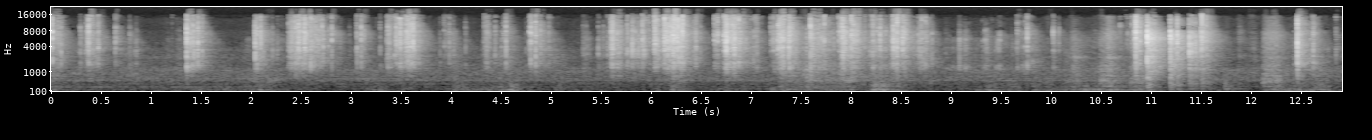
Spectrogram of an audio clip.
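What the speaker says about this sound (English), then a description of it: "And that noise is the printer." A home printer printing in the background, giving a busy run of rapid mechanical clicks and rattling bursts that come and go unevenly throughout, moderately quiet.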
